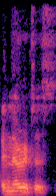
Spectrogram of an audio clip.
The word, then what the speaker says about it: emeritus: Graeme's I don't know if I'm going to pronounce this correctly. Is it the emeritus? Oh, emeritus.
